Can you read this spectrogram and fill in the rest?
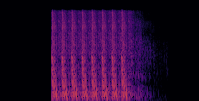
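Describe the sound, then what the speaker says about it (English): Browning machine gun of a Spitfire Mk V firing one loud, rapid burst of about a second, each shot distinct, then the sound cuts off with a short echo. "The Browning gun depends for its action on the recoil of internal moving parts assisted, as the bullet leaves the barrel, by gas pressure."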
